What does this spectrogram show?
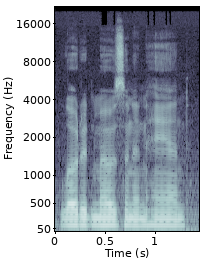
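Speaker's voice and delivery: ordinary delivery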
